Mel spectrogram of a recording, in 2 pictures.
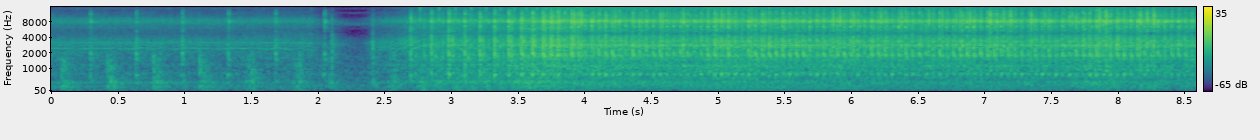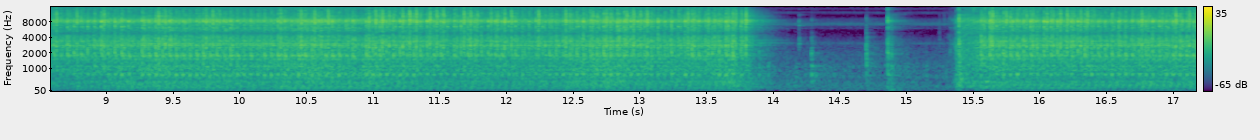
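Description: Cut-open TB43 brush-cutter engine being spun fast, its piston running up and down in the sectioned cylinder with a loud, fast mechanical clatter. Light ticking at first, the clatter building about two seconds in, stopping near the end for about a second and a half, then starting again.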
